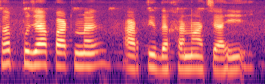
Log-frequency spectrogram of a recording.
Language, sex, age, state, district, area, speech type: Maithili, female, 45-60, Bihar, Araria, rural, spontaneous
